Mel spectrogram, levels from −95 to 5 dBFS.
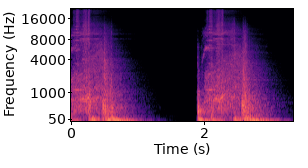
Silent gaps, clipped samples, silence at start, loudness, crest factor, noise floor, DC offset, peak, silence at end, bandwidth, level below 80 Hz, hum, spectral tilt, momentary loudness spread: none; under 0.1%; 0 s; -30 LUFS; 16 dB; -89 dBFS; under 0.1%; -14 dBFS; 0.2 s; over 20 kHz; -34 dBFS; none; -4.5 dB/octave; 17 LU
